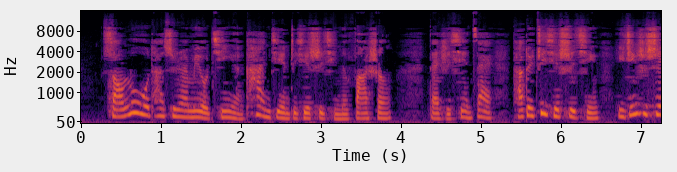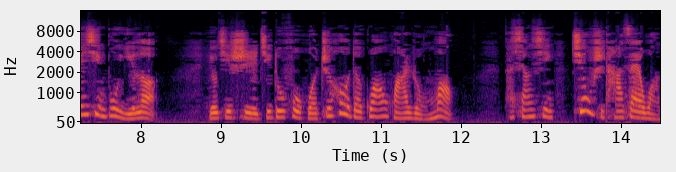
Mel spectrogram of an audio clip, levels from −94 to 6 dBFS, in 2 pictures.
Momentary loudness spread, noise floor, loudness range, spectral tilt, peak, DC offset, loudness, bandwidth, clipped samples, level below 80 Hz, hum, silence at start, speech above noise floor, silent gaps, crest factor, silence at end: 9 LU; -59 dBFS; 4 LU; -3 dB/octave; -14 dBFS; under 0.1%; -30 LUFS; 16 kHz; under 0.1%; -66 dBFS; none; 0.3 s; 29 dB; none; 16 dB; 0 s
